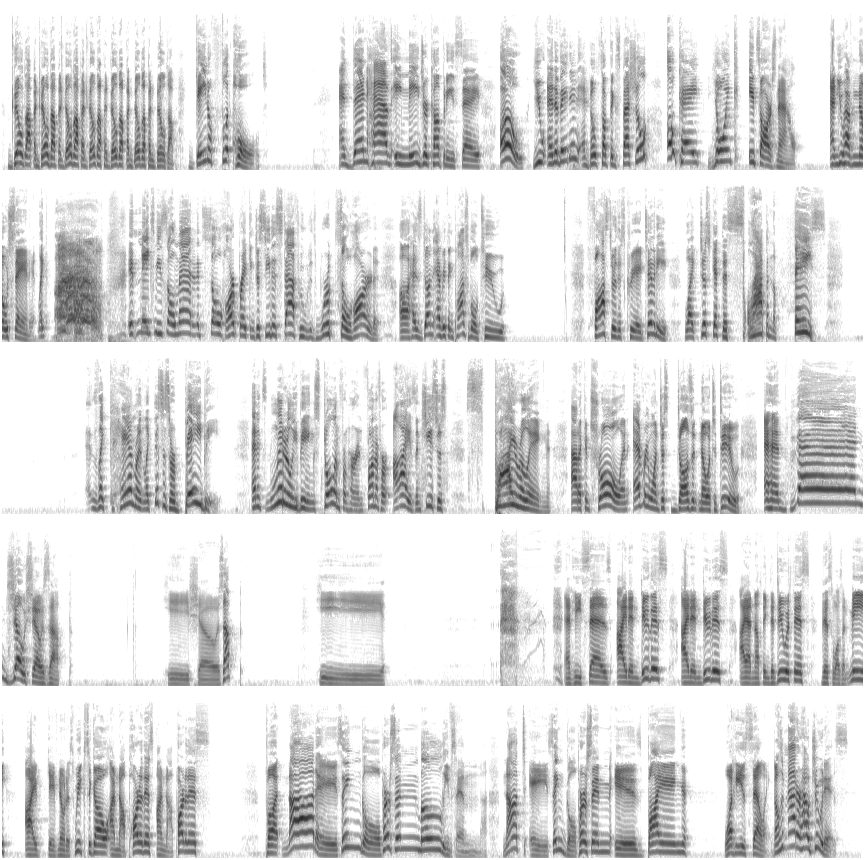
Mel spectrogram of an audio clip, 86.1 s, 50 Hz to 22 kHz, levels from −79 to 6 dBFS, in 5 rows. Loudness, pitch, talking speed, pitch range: -21 LUFS, 190 Hz, 135 wpm, 140-235 Hz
